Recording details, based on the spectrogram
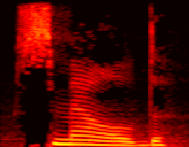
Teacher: The ed verb ending sounds like a d, smelled.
